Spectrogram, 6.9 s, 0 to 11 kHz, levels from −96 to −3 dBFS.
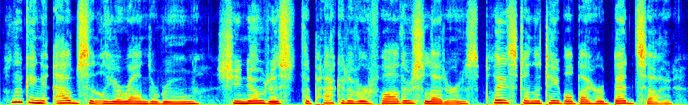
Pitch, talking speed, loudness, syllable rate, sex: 210 Hz, 175 wpm, -15 LUFS, 5.1 syllables/s, female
